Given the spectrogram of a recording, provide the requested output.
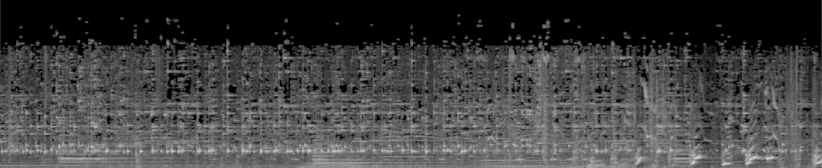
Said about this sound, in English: We leave you this week on a mountain along Italy's Tuscan coast. Near the village of Carrera, Stephen Feld found a shepherd driving his flock down marbled hillsides to the sound of bells from the village church.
